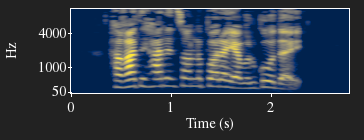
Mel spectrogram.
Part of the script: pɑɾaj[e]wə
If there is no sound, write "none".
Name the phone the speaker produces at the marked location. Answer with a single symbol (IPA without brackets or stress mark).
a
